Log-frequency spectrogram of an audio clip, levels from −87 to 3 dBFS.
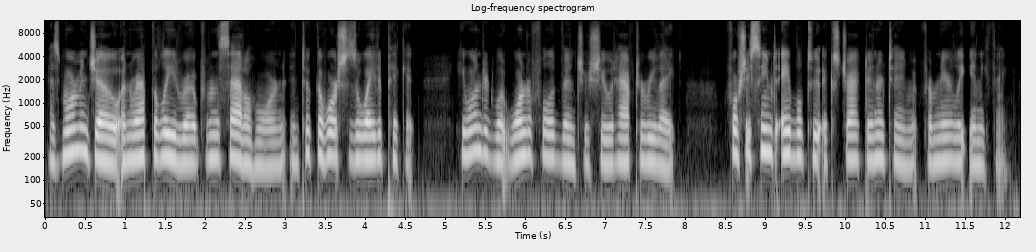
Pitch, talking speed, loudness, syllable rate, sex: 185 Hz, 185 wpm, -19 LUFS, 5.7 syllables/s, female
